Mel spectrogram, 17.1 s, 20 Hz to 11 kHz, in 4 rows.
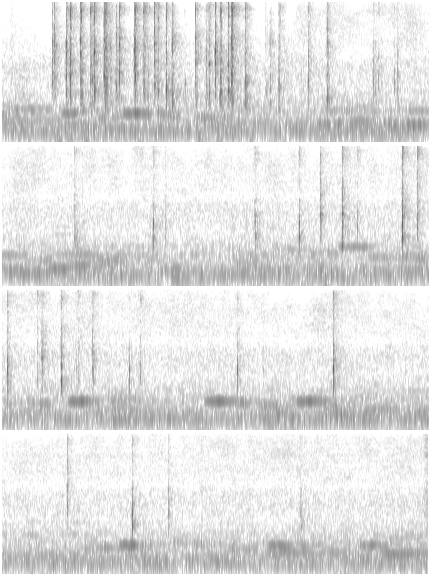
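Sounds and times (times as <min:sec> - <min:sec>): low background hum: 0:00.0 - 0:17.0
keyboard typing clicks: 0:00.5 - 0:04.1, 0:05.0 - 0:06.0, 0:06.7 - 0:10.0, 0:13.4 - 0:14.6.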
